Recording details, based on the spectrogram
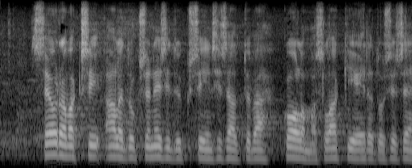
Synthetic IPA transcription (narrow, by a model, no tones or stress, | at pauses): se̞wɾɑːʋɑksiʔɑlːˑet̪ukse̞ne̞sit̪yksiːnsisælt̪yʋæko̞lmɑslɑkie̞hdot̪usjɑse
